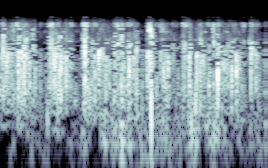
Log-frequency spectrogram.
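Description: Scattered hand clapping from a small outdoor crowd, a quick run of uneven claps.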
